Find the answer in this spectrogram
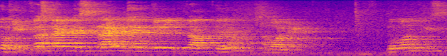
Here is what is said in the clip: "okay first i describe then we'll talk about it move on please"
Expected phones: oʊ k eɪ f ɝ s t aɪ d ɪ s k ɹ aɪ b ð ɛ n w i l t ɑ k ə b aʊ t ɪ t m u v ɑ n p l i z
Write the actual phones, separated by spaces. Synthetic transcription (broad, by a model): oʊ k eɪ f ɝ s t aɪ d ɪ s k ɹ aɪ b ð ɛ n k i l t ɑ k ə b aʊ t ɪ t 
